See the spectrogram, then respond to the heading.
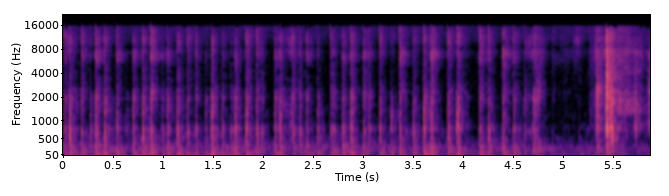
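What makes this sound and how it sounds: Fingertips and nails tap quickly and steadily on a small, flat, pink printed cardboard Cooky face point mask box lying on a blue surface, making light, dry clicks with a papery mid tone. Near the end, after a brief pause, there is a louder, brighter crinkling burst as the box is turned from back to front, followed by a few more taps.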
